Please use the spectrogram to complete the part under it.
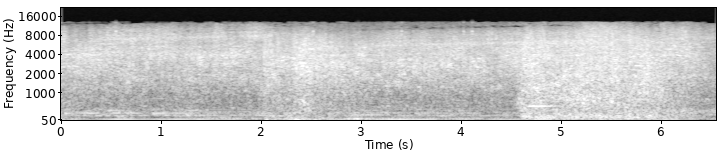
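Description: Explosions in Ratchet and Clank Future: A Crack In Time burst amid a dense, noisy game soundscape, with a louder blast near the end rising over continuous rumbling effects.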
